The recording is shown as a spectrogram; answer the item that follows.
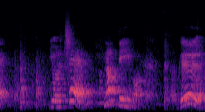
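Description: Speech only: high-pitched voices talking in short phrases.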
